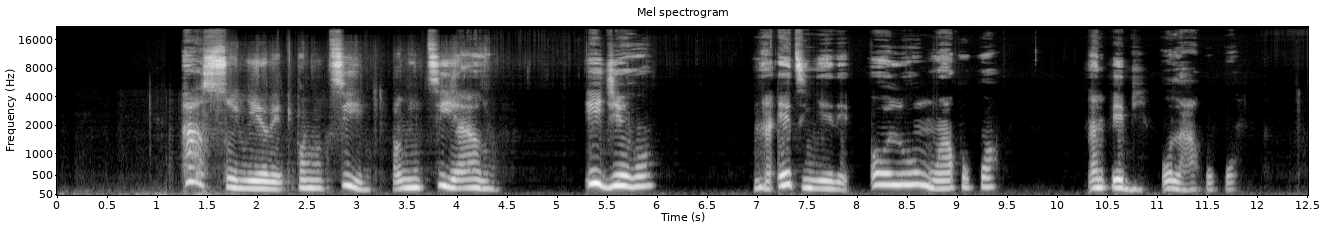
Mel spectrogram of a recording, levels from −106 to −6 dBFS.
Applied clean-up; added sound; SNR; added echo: neural mask model DeepFilterNet 3.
